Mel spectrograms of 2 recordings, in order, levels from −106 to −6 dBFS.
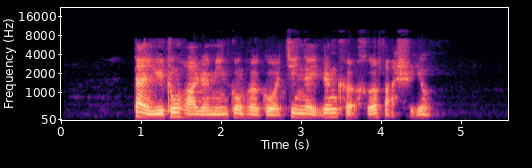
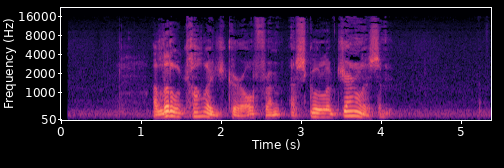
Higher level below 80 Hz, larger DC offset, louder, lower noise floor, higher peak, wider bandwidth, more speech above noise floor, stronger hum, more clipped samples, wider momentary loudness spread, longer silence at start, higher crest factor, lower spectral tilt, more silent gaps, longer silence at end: first, -70 dBFS vs -82 dBFS; neither; first, -20 LUFS vs -34 LUFS; first, -83 dBFS vs -64 dBFS; first, -2 dBFS vs -14 dBFS; second, 7.4 kHz vs 16 kHz; first, 63 dB vs 31 dB; neither; neither; about the same, 9 LU vs 10 LU; second, 0.9 s vs 1.15 s; about the same, 20 dB vs 22 dB; about the same, -5.5 dB/octave vs -5.5 dB/octave; neither; second, 1 s vs 1.25 s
